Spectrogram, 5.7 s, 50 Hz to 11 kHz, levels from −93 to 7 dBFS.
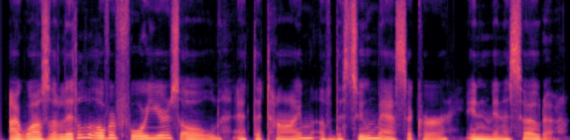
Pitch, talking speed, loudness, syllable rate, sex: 185 Hz, 180 wpm, -16 LUFS, 4.5 syllables/s, female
